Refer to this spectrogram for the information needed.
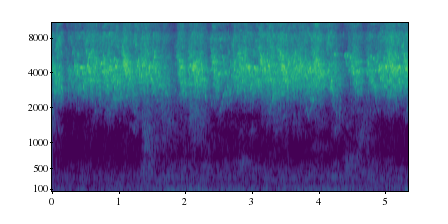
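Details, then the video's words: House sparrow flock at late afternoon: a dense, continuous chorus of high chirps and tweets from many birds, rising and falling in waves every second or so, with a steady low background rumble. "Bando de Pardais Cantando Baderna de Final de Tarde!!!"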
